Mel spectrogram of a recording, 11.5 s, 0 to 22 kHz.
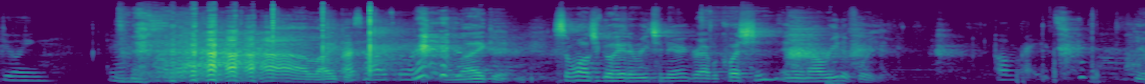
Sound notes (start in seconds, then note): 1.2 audience laughs; 4.7 laughs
